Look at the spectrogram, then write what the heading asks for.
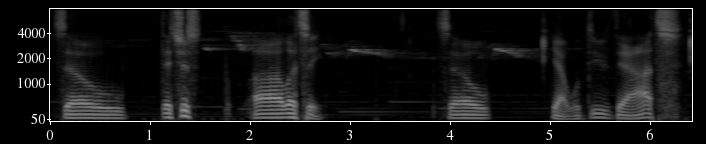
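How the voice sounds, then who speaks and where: A man with a calm, soothing voice, casually talking through a game on a live stream and thinking aloud as he plays. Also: deep voice, extremely slow, faint music behind. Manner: soft-spoken, rambling, thinking aloud.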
